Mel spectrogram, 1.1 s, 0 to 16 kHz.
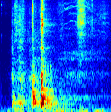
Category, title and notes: Sound effects > Other mechanisms, engines, machines
Dewalt 12 inch Chop Saw foley-043
Foley, Chopsaw, Perc, Workshop, Percussion, Teeth, Blade, Tools, Saw, Tooth, Scrape, Woodshop, SFX, Metal, Metallic, Circularsaw, Shop, Tool, FX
